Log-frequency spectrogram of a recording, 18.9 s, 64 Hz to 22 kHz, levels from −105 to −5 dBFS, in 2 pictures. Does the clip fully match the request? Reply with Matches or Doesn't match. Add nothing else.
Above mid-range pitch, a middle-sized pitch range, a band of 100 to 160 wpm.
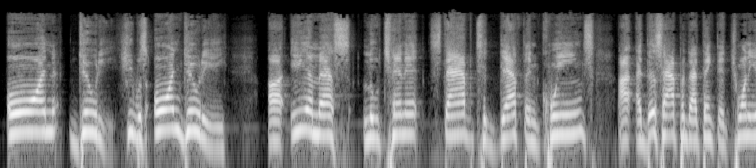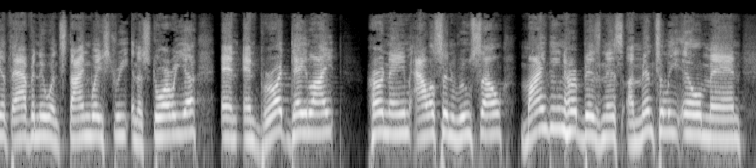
Matches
